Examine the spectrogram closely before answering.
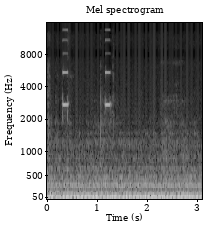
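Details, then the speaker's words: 2009 Toyota RAV4 3.5 V6 (2GR-FE) petrol after replacing ignition coil #2 for code P0352 misfire and rough idle. It now idles smoothly with a steady low rumble; scan-tool beeps follow while the codes are erased. "so... guys... the rough idle is now removed"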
